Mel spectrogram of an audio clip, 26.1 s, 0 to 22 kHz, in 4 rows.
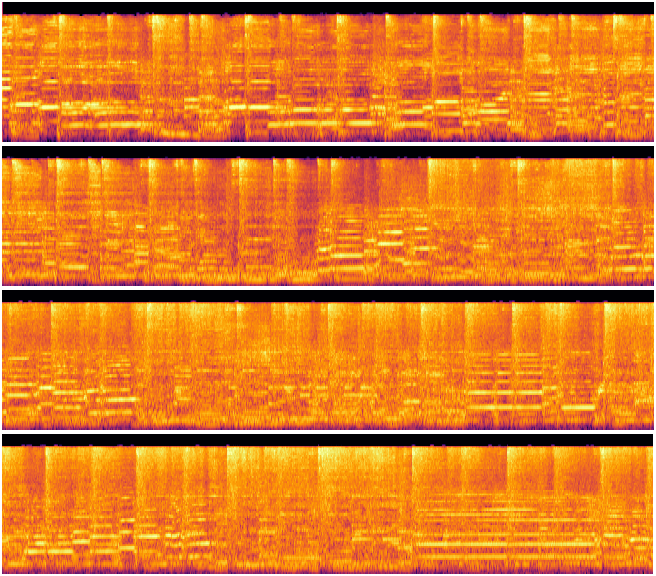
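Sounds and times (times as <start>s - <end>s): drum kit beat: 0.0s - 26.0s
lead guitar bending notes: 0.0s - 26.0s.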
